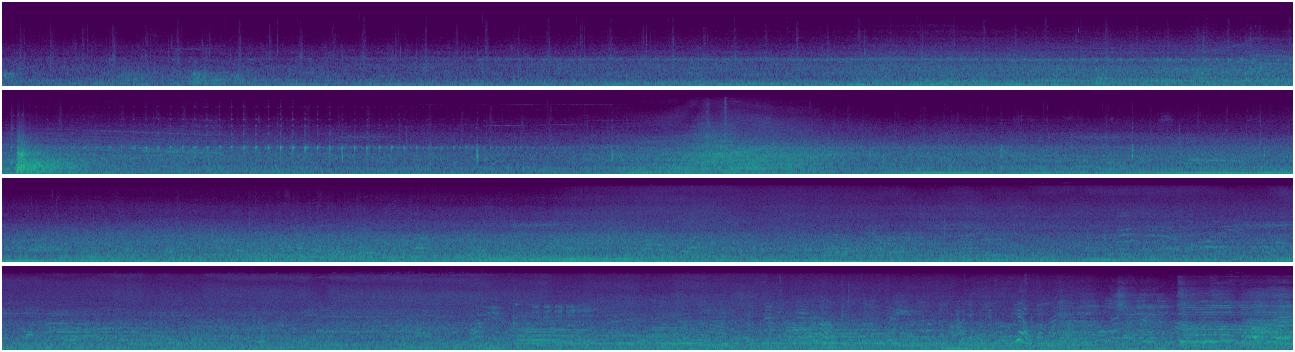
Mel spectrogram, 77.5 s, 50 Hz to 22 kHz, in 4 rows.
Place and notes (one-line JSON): {"title": "Rijeka, Croatia - Intro Outro 2017 - BEWARE LOUD AT 2:45min", "date": "2016-12-31 19:25:00", "description": "Just walking through town on last day of 2016.\nRadio Aporee 10 years celebration :)", "latitude": "45.33", "longitude": "14.44", "altitude": "15", "timezone": "GMT+1"}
